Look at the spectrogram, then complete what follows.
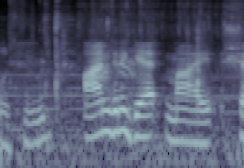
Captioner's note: food sizzling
